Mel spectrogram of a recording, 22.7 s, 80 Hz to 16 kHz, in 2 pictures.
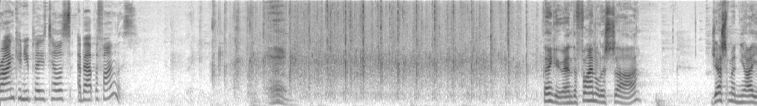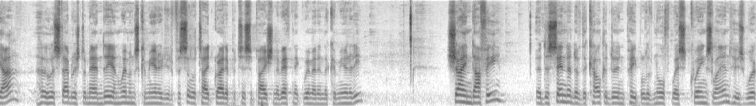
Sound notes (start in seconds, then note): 2.9 applause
